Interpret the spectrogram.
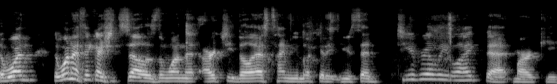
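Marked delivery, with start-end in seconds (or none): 4.0-5.6 play-acted wounded, hurt, worried, concerned, pitched up. Speaker quotes what the listener once said about an item: imitating a hurt tone. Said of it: "And you sounded hurt".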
